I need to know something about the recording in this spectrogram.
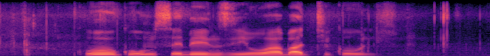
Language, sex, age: Xhosa, male, 23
